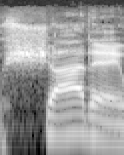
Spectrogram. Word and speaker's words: Sade: Sade.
